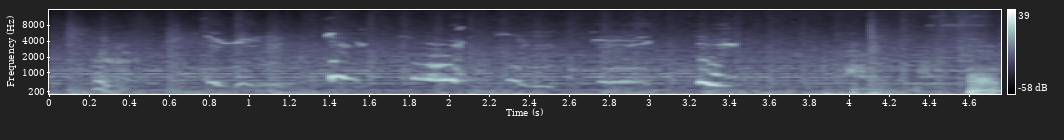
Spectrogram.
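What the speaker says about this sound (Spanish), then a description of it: "¡Mi perro!" A dog whimpers with thin, high whines and occasional short yips, a few sharp bursts standing out over a low, noisy indoor background.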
